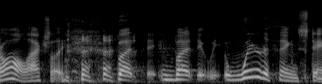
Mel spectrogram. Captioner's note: laughter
